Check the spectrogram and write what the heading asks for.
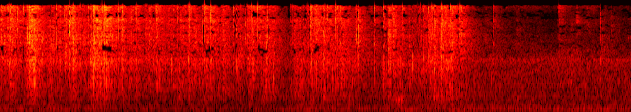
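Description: Plastic snack bag crinkling and crackling as it is handled and opened by hand, dying down to a few faint rustles about six seconds in.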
